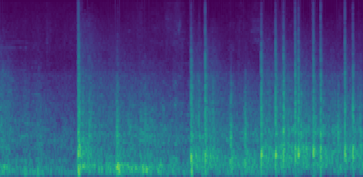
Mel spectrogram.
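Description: Aerial firework shells bursting overhead: one loud bang about a second in, then from about halfway a rapid run of sharp crackling pops.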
